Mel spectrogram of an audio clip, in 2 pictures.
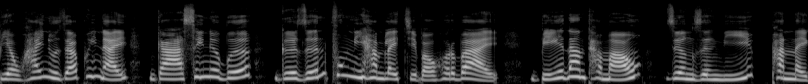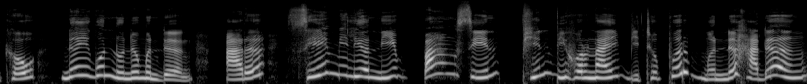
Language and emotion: Bodo, happy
